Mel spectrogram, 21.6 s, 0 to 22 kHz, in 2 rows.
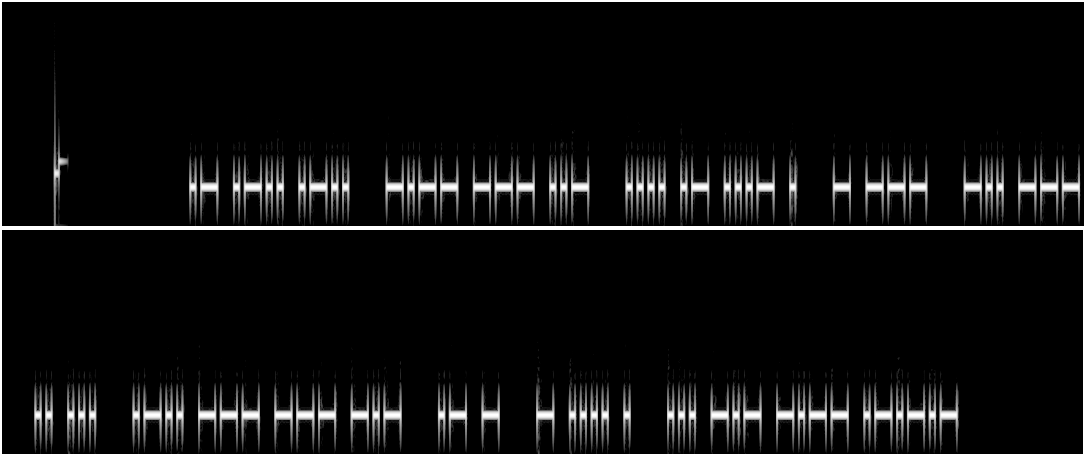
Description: Morse code, heard as a keyed tone, about 22 wpm, 700 Hz. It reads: ALL YOU HAVE TO DO IS LOOK AT THE SKY.
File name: Sentences with 9-Word Phrases - 22wpm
